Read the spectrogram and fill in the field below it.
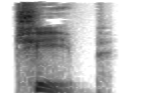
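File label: "cheep", English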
